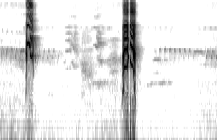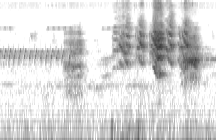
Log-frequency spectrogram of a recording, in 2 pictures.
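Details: Ringneck parrot uttering two loud harsh screeches a couple of seconds apart, then soft ticking and a burst of quieter chattering notes.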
